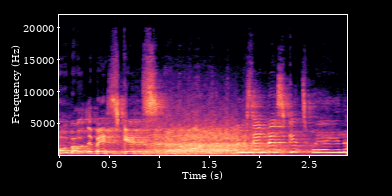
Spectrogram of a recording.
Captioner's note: audience laughing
